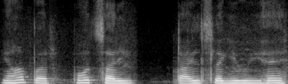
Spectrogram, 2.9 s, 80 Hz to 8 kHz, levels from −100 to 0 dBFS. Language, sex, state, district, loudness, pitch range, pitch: Hindi, female, Rajasthan, Jaipur, -17 LUFS, 210-220 Hz, 215 Hz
